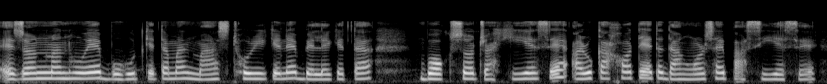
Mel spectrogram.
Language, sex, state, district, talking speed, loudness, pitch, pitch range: Assamese, female, Assam, Kamrup Metropolitan, 130 wpm, -16 LUFS, 260 Hz, 245-270 Hz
